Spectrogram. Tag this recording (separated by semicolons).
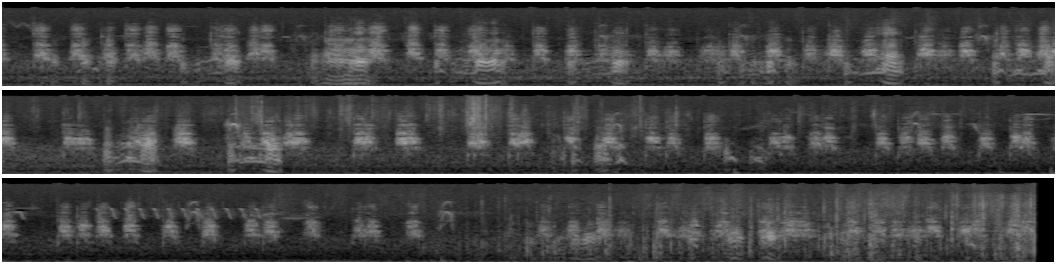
Duck; open; fx; effect; sound; quacking; distance; while; were; recorded; recorder; space; approaching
